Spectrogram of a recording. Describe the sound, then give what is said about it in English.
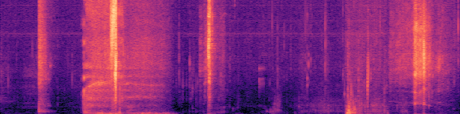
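Swallowing and wet mouth noises, a few irregular bursts with a crunchy, chewing quality separated by short quiet gaps, fairly loud with no talking. “That picked up my my prime swallowing technique.”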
